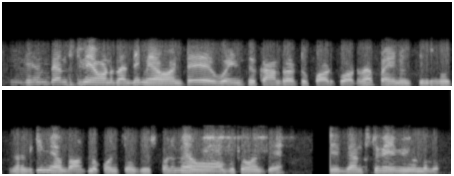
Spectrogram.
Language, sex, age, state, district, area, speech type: Telugu, male, 18-30, Telangana, Khammam, rural, conversation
